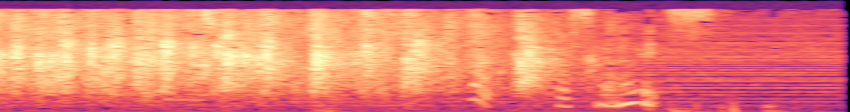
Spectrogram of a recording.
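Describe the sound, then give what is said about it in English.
An audience claps steadily, a dense wash of overlapping hand claps that continues throughout, with a few voices and cheers rising over the applause near the end. “Let's just give him another clap.”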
